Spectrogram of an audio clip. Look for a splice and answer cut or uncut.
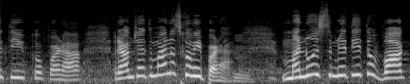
uncut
